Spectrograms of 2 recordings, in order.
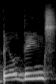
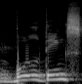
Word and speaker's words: buildings: tutaj jest ciekawego tak buildings nie buildings czasami słyszę te wymowę oczywiście będzie nie bu bu dobrze are Green tak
